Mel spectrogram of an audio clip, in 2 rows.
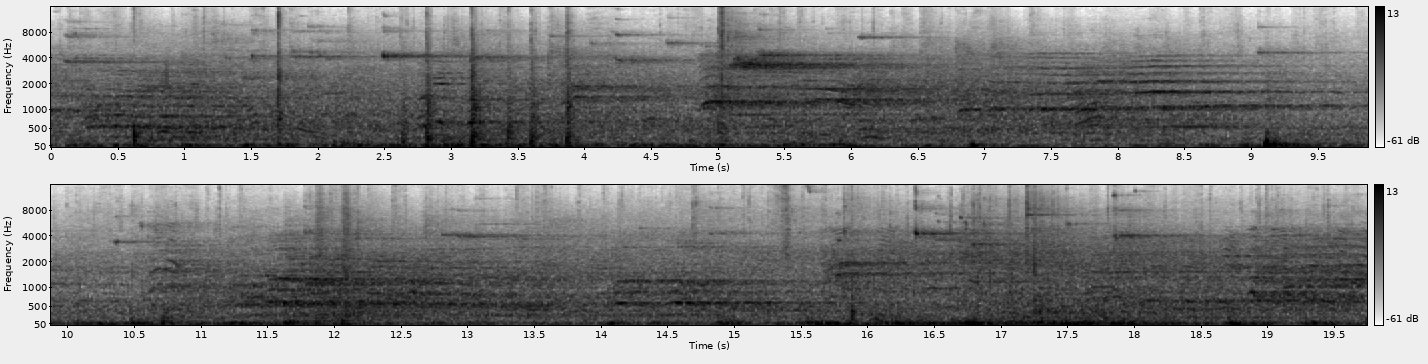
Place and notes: SIbeliova Praha, Česká republika - Floorball Match
321 teams from 14 countries take part in the 10th International Youth Floorball Tournament, the Prague Games 2013. The youth match at the Tatran Sport Center in Stresovice.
